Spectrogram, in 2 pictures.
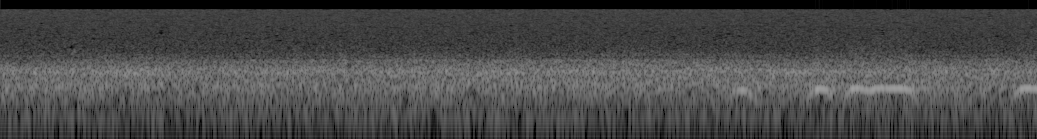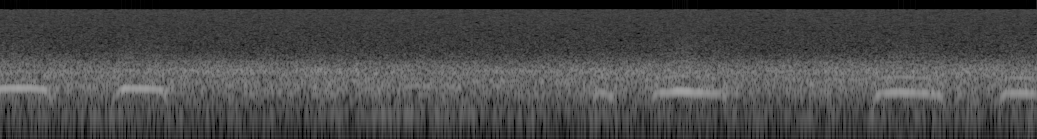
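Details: Pair of great horned owls in a tree after dark near Boulder, Colorado, in January, hooting back and forth: deep soft hoots in rhythmic series, one bout mid-clip and another near the end, over steady hiss.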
